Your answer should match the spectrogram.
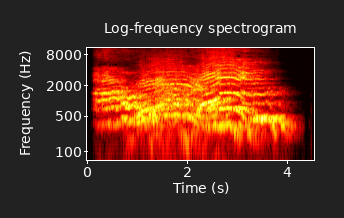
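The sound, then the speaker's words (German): A single voice imitates creatures with repulsive voices shrieking in frustration after their spear is knocked aside into the water: one loud, strained, wavering scream that rises and falls in pitch for about four seconds, without words. “Die schreien frustriert auf und die haben wirklich widerliche Stimmen.”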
